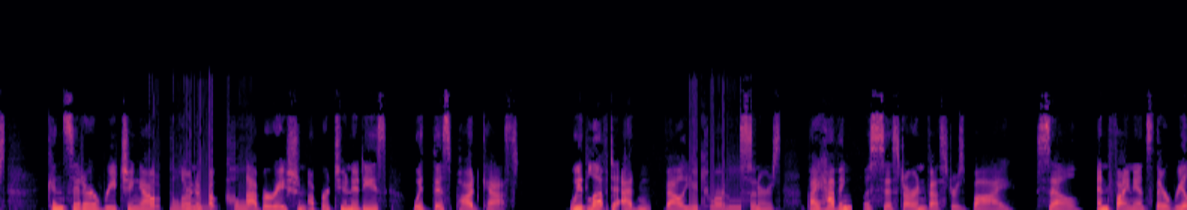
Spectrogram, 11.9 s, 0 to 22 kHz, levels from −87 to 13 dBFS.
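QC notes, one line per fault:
1.48 to 2.52 s and 6.89 to 7.60 s, robotic sound from repeated short buffers: a metallic buzz near 94 Hz, likely from roughly 11 ms chunks replaying in place of most of the real audio.
3.02 to 3.12 s, 6.45 to 6.68 s and 8.46 to 8.68 s, AAC frame loss with concealment: the decoder papers over gaps of 60, 190 and 180 ms, leaving a smeared patch for the short one, while the longer two decay to a faint noise floor and fade back in.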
